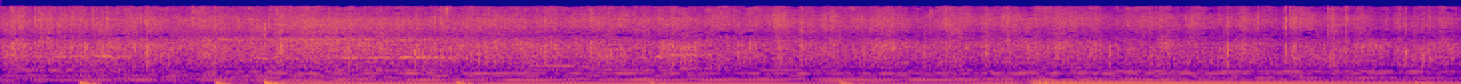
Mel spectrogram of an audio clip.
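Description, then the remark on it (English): A crowd claps steadily as a clap offering during a sermon, a dense, even patter of hands that runs the whole time, with a few dull low thumps breaking through and no clear voices. “and from this moment on, you're standing up and speaking against the fox and advancing the kingdom of heaven, give him a clap offering like you actually are signing the contract.”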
